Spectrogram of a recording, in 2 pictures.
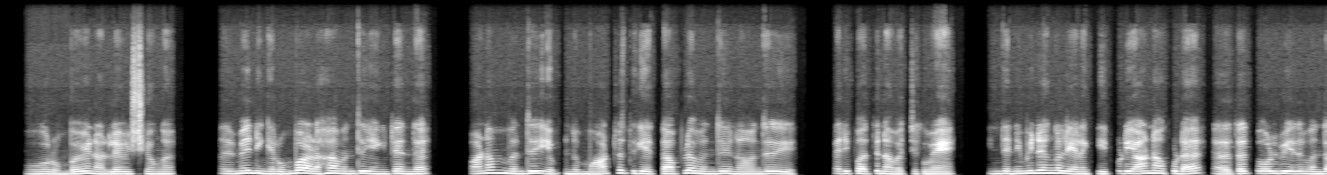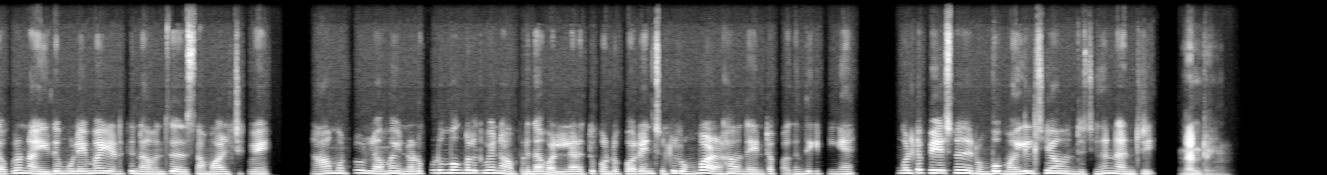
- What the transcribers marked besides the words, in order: none
- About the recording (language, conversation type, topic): Tamil, podcast, மாற்றம் நடந்த காலத்தில் உங்கள் பணவரவு-செலவுகளை எப்படிச் சரிபார்த்து திட்டமிட்டீர்கள்?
